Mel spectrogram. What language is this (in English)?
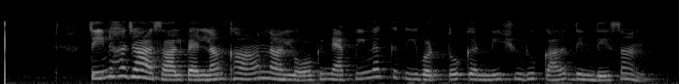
Punjabi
